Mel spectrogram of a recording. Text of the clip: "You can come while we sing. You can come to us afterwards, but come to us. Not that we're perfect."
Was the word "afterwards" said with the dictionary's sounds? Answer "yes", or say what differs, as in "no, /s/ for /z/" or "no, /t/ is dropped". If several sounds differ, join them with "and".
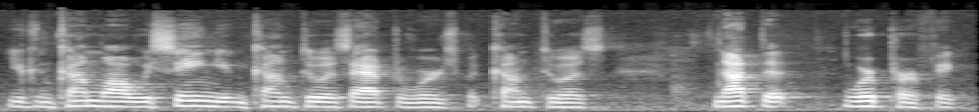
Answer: yes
